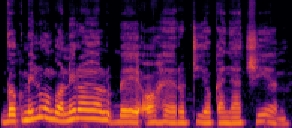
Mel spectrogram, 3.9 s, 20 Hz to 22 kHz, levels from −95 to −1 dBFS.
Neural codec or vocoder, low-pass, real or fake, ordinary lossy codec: vocoder, 44.1 kHz, 128 mel bands, Pupu-Vocoder; none; fake; none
